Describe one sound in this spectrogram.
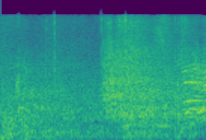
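A hockey stick shoots a puck on ice.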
